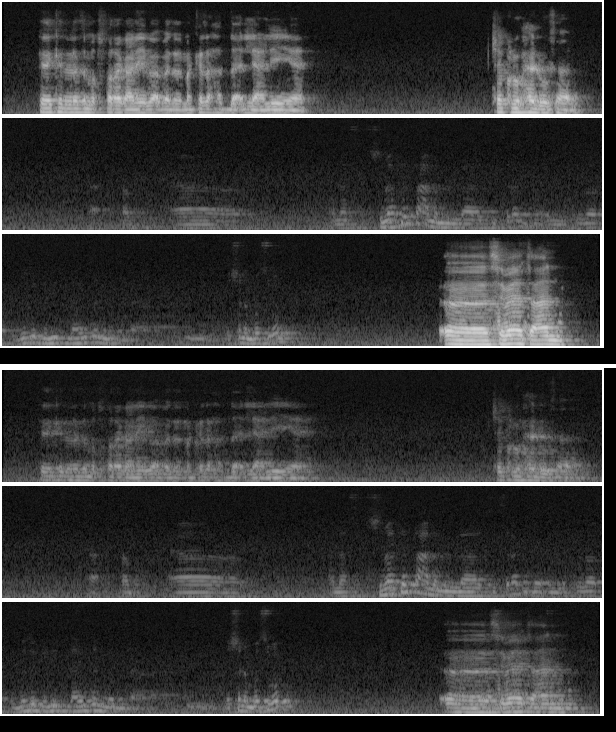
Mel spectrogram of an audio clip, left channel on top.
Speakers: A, on the left; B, on the right.
A: كده كده لازم اتفرج عليه بقى بدل ما كذا حد قال لي عليه يعني شكله حلو فعلا
B: آه، طب آه أنا س- سمعت أنت عن السلسلة الج- اللي اسمه ده الجزء الجديد اللي هينزل من ميشن امبوسيبل
A: أه
B: ولا مالكش
A: سمعت
B: في ميشن امبوسيبل؟
A: عن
